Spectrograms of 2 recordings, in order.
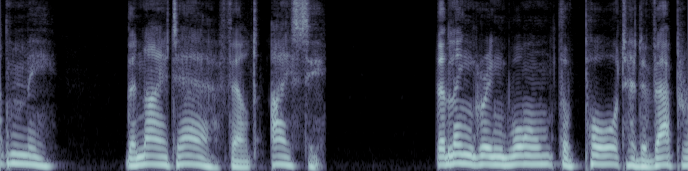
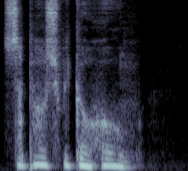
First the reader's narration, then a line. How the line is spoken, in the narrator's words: Victoire whispered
